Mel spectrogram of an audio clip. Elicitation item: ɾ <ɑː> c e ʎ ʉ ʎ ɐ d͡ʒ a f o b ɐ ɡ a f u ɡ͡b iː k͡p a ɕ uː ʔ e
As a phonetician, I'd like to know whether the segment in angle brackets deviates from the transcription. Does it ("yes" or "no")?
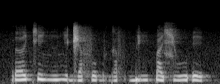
yes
